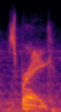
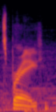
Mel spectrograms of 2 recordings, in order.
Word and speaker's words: Sprague: We learned that it's actually pronounced Sprag. Sprag. Remember that. Sprag.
